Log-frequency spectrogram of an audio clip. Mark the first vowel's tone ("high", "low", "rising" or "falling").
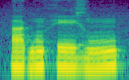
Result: low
